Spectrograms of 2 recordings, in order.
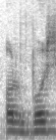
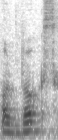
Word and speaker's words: Holbox: Bien prononcé Holbox et pas Holbox, comme les noms hispaniques.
